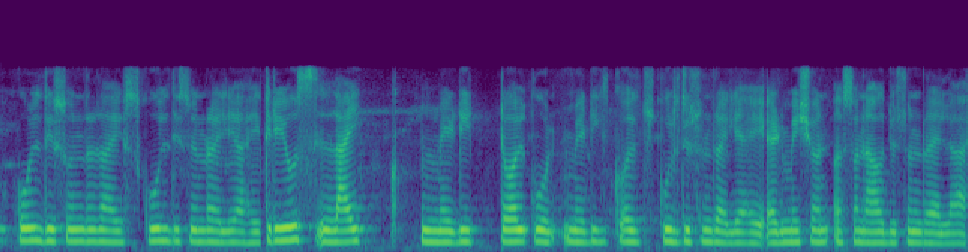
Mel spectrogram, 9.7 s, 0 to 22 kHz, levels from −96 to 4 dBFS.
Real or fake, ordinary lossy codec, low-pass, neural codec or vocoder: fake; none; 7.2 kHz; codec, 16 kHz, 2 kbps, FunCodec, trained on Chinese and English, 25 frames a second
